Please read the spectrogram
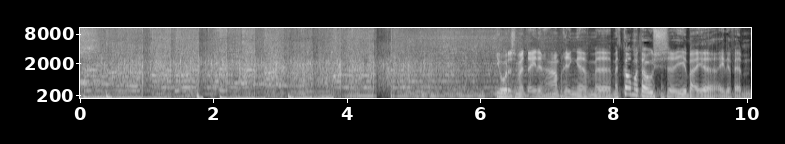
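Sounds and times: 
studio applause: 0.0s - 7.0s
speech: 6.3s - 10.0s.

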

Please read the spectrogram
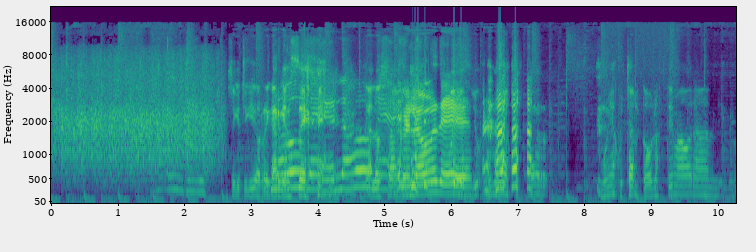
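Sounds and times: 
applause: 0.0s - 2.7s
speech: 1.8s - 7.6s, 8.2s - 10.2s
laughter: 3.4s - 7.4s.

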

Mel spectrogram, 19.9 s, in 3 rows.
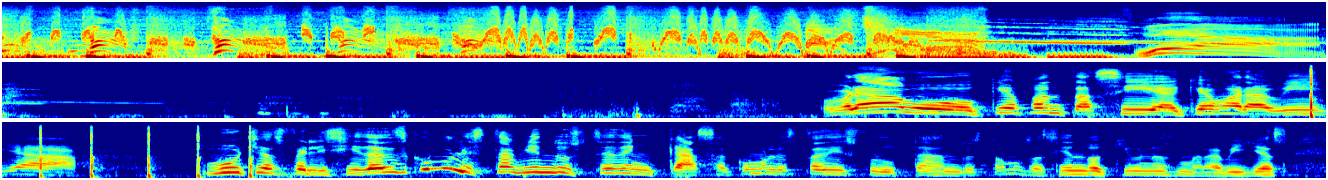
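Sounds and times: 
DJ scratching records on turntables: 0.0s - 5.0s
beat: 0.0s - 5.5s
speech: 10.8s - 19.8s.

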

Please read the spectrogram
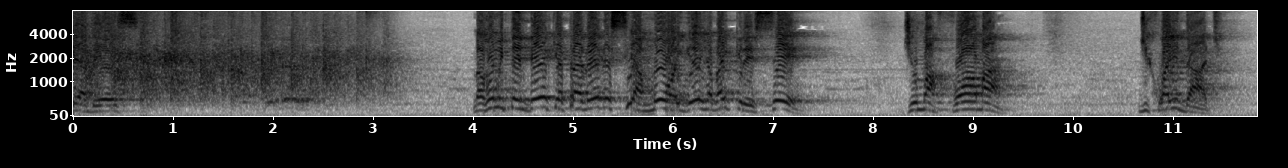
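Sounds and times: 
audience applause: 0.0s - 3.5s
speech: 4.0s - 7.4s, 8.3s - 9.4s, 10.6s - 11.6s.

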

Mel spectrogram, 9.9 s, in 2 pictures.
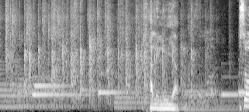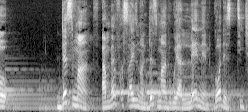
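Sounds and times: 
audience clapping: 0.0s - 4.8s
speech: 3.0s - 3.8s, 4.8s - 5.2s, 6.1s - 9.9s.

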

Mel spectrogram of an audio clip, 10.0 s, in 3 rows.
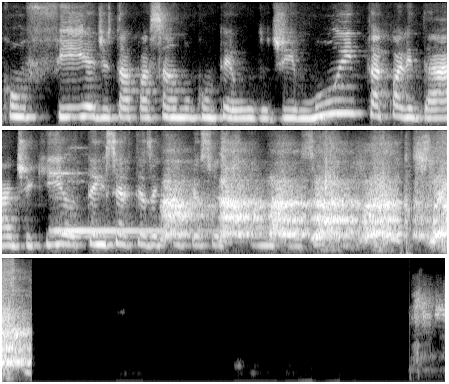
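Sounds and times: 
speech: 0.0s - 6.9s
big dog barking: 4.5s - 6.9s.

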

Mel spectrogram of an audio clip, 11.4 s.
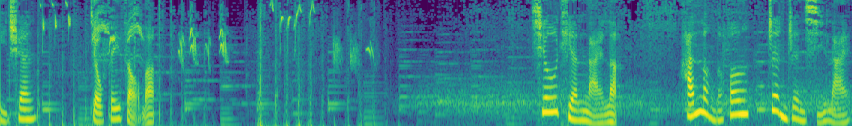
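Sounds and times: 
speech: 0.0s - 2.2s, 7.2s - 8.4s, 9.2s - 11.3s
bluebird song with high quick chirps and tweets: 0.4s - 5.2s.

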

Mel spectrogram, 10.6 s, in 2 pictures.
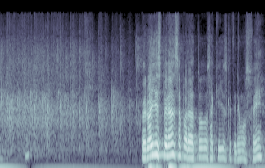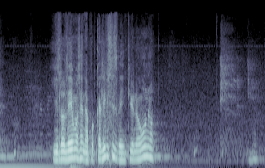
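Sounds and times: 
audience applause: 0.0s - 3.6s
speech: 0.5s - 0.8s, 2.8s - 5.4s, 6.4s - 8.6s.

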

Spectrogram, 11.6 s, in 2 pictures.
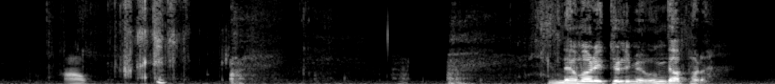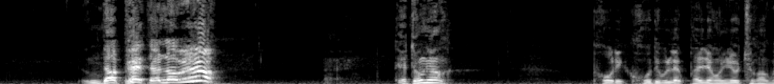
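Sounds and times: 
person chewing a crunchy baguette: 0.2s - 4.4s
speech: 0.5s - 2.0s, 4.1s - 5.4s, 6.4s - 7.5s, 8.8s - 9.3s, 10.3s - 11.6s.

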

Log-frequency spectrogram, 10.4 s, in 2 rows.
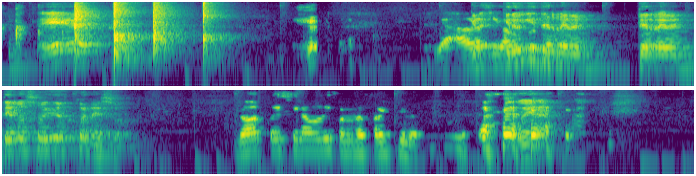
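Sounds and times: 
speech: 0.0s - 0.7s, 3.4s - 6.2s, 6.9s - 10.0s
recorded applause: 0.4s - 1.8s
laughter: 8.6s - 9.6s.

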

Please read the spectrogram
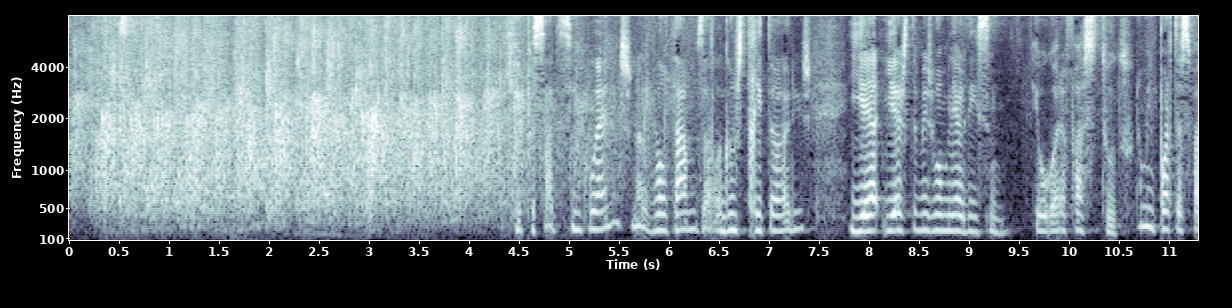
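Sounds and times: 
audience applause: 0.0s - 6.2s
speech: 4.6s - 11.2s.

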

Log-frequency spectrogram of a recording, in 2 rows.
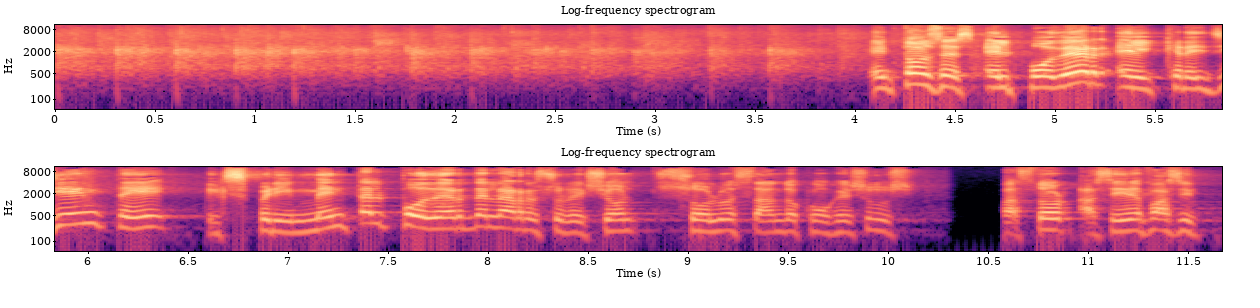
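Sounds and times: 
audience applause: 0.0s - 4.7s
speech: 4.1s - 11.6s.

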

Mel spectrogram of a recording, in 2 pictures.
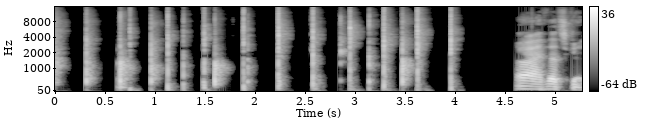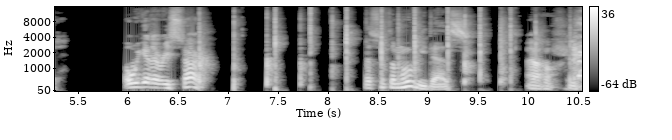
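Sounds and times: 
hand clapping: 0.0s - 4.1s, 6.6s - 10.5s
speech: 4.6s - 5.4s, 6.0s - 6.9s, 8.4s - 10.5s.

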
